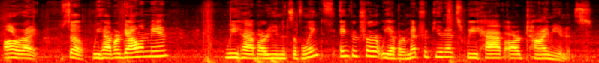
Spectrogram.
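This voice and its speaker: A woman's voice: on the high side, animated, moderate pace, a little hiss or hum. A woman teacher recording a math lesson for her students, upbeat and encouraging as she walks them through each step. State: has the hiccups. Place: at home with her dog nearby.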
